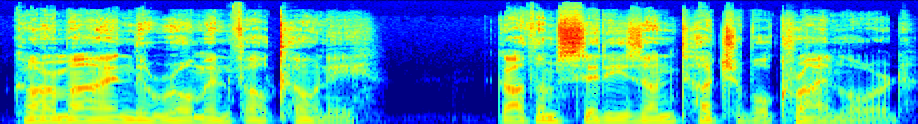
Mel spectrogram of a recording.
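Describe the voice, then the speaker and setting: A man voicing a grim, brooding masked vigilante in terse, measured, somber dramatic narration. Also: no room sound, clean studio sound. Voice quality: deep, husky.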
